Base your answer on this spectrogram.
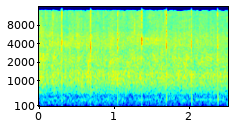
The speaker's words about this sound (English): Yeah, we can applaud for that.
